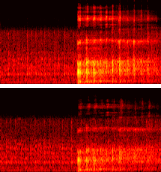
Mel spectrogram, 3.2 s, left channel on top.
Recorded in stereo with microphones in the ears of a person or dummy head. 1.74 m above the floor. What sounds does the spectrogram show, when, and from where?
1.5 s laughter: 55° left (ahead or behind), 0.6 m; by 3.1 s 60° left (ahead or behind), 2 m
